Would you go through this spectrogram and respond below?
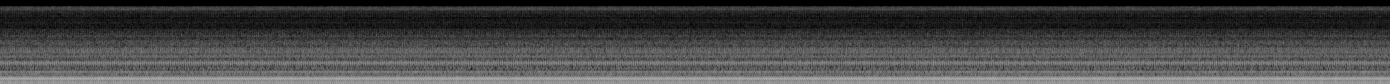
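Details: Nebulizer compressor running as white noise for sleep: steady, unbroken mechanical hum and hiss, constant throughout; nebulizer running.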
